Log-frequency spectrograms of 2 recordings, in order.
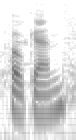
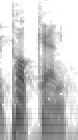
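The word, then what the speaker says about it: Pokkén: the pokemon tekken thing i always assumed pokken well yeah it would be pokken because you have the double k there there we go i'm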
